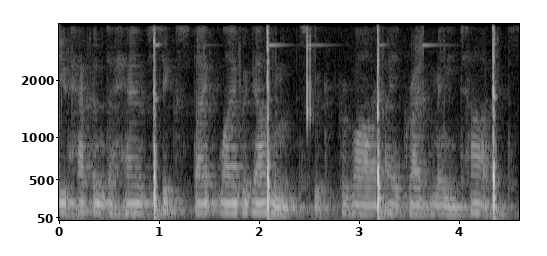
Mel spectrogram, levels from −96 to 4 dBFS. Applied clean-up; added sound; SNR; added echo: none; Wood; -3 dB; reverberation time 0.6 s.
